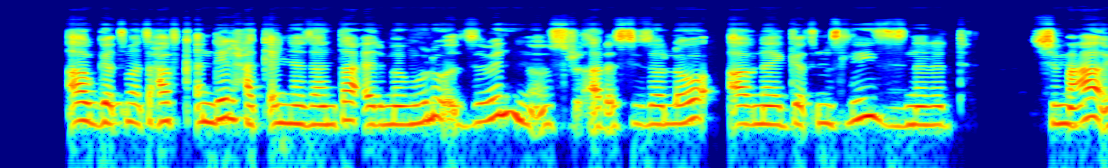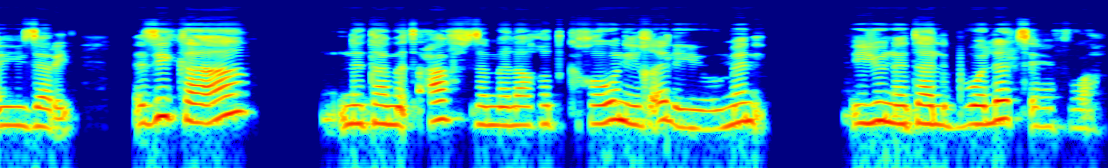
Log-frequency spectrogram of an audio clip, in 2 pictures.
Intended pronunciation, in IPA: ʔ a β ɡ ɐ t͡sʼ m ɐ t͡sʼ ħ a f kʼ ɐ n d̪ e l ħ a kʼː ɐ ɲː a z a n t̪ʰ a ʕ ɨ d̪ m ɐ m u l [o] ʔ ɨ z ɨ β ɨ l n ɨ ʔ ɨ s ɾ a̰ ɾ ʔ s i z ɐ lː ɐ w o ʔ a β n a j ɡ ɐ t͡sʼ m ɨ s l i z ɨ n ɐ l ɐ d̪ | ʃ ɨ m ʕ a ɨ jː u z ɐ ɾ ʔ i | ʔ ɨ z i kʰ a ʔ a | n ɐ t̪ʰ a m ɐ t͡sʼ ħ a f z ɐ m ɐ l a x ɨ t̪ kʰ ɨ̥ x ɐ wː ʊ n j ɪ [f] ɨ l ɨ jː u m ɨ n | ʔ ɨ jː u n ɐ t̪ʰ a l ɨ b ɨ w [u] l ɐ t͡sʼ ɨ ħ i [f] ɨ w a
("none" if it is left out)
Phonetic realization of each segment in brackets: u, x, ɔ, f

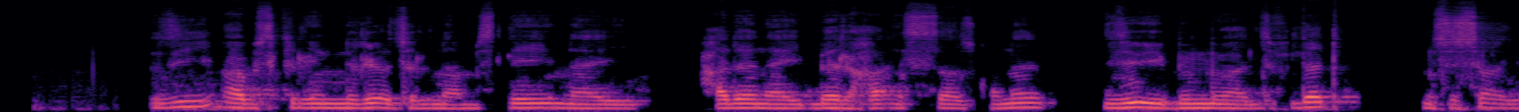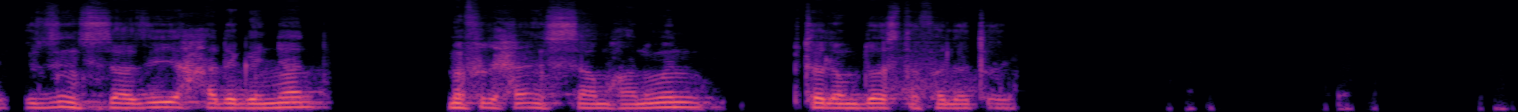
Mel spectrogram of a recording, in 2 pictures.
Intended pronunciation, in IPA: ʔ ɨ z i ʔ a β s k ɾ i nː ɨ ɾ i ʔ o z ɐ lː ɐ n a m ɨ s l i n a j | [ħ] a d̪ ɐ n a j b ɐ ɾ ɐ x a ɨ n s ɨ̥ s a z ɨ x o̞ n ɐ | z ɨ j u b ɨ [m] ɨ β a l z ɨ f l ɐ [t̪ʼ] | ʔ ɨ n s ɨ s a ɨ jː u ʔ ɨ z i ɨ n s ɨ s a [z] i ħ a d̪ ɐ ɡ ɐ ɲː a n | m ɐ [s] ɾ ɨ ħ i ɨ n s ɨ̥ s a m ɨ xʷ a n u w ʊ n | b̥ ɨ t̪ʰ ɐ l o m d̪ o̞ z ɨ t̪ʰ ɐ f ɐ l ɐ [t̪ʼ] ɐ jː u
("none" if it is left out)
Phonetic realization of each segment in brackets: ħ, m, t̪ʼ, z, f, t̪ʼ

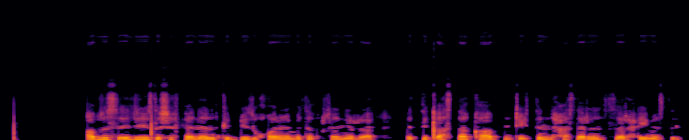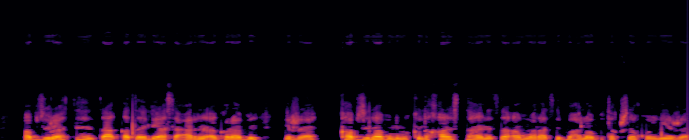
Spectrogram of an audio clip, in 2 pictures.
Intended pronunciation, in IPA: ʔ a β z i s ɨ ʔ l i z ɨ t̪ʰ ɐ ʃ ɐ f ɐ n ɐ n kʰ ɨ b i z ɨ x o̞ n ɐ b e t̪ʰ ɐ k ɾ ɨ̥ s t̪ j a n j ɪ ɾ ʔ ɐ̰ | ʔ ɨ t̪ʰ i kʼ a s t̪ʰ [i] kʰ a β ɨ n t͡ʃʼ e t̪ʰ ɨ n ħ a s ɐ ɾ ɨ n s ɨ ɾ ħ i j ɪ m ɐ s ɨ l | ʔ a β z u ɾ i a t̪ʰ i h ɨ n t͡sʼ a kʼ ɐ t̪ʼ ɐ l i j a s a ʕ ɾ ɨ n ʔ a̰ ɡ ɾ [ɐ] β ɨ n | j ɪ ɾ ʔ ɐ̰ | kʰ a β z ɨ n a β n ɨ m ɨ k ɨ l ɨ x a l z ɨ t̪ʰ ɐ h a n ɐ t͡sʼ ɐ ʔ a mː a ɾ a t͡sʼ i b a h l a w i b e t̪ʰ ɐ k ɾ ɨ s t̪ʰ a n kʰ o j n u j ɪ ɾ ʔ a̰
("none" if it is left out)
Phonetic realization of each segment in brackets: a, a

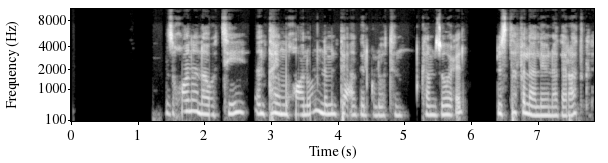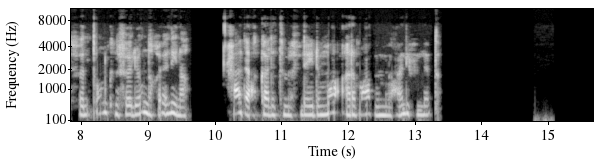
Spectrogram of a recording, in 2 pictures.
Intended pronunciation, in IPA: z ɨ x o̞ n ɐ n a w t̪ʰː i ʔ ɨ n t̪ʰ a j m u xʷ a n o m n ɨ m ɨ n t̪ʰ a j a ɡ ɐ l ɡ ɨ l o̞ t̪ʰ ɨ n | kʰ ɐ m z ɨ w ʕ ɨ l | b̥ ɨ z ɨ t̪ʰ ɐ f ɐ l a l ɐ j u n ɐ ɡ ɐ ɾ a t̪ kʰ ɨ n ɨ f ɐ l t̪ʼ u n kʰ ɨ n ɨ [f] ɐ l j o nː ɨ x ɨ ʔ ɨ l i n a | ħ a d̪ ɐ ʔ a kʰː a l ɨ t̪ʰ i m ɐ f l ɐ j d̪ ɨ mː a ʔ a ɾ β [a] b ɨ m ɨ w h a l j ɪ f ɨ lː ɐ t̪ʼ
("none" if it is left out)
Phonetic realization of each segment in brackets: f, a

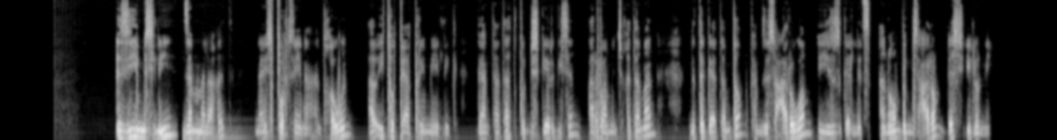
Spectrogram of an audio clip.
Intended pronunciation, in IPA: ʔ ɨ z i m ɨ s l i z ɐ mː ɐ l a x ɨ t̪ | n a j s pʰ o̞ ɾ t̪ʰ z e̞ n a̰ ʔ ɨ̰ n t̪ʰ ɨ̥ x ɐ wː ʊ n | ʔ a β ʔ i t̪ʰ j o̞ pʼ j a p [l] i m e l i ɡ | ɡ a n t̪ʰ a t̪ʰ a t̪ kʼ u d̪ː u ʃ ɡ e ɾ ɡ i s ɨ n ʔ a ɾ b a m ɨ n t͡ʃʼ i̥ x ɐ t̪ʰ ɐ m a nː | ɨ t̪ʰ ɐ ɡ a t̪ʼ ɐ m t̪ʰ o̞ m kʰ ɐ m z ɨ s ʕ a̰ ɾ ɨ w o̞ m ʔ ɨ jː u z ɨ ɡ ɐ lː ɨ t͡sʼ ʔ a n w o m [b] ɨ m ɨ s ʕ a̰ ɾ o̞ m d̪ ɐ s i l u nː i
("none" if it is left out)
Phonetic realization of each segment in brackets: ɾ, b

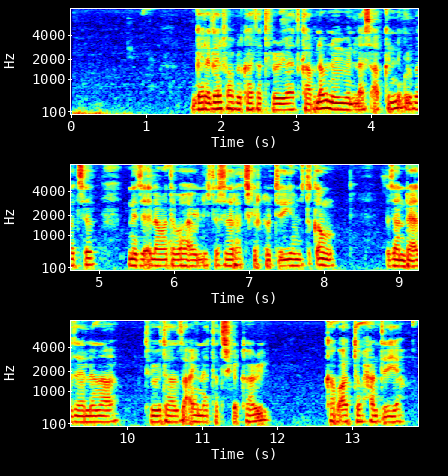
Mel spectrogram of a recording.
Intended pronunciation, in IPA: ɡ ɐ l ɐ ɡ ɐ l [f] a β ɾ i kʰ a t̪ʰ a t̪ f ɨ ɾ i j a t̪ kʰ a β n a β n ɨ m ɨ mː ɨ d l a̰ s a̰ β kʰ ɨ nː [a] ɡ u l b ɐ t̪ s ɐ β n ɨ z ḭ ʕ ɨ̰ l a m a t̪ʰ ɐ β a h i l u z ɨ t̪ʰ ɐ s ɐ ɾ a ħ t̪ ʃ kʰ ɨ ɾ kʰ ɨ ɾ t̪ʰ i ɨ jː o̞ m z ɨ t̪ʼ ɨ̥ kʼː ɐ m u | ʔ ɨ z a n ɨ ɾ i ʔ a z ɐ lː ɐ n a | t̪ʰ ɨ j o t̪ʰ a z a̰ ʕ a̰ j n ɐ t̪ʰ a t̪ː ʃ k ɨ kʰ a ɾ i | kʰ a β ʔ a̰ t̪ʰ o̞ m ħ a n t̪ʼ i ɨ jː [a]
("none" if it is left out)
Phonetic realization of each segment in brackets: f, i, a

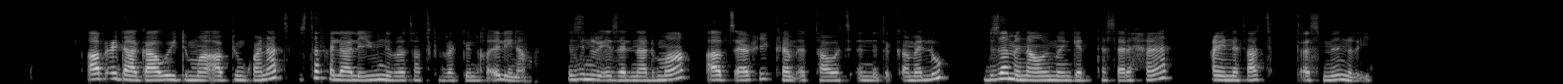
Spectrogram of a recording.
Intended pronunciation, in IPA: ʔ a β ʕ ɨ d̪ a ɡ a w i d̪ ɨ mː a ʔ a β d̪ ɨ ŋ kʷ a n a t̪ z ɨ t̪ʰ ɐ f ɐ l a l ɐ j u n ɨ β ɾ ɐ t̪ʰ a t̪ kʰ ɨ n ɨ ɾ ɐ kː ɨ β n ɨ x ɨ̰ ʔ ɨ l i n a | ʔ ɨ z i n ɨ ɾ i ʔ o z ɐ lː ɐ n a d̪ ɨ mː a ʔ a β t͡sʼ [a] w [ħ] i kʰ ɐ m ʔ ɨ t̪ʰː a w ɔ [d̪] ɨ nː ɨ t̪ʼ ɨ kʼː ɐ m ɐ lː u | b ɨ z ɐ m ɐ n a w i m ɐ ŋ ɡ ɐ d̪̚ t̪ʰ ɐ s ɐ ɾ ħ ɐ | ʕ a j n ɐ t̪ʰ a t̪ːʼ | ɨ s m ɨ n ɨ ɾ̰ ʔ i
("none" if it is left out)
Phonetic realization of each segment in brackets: ɐ, ħ, t̪

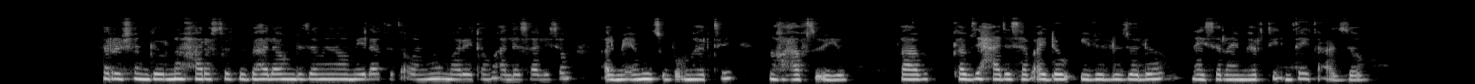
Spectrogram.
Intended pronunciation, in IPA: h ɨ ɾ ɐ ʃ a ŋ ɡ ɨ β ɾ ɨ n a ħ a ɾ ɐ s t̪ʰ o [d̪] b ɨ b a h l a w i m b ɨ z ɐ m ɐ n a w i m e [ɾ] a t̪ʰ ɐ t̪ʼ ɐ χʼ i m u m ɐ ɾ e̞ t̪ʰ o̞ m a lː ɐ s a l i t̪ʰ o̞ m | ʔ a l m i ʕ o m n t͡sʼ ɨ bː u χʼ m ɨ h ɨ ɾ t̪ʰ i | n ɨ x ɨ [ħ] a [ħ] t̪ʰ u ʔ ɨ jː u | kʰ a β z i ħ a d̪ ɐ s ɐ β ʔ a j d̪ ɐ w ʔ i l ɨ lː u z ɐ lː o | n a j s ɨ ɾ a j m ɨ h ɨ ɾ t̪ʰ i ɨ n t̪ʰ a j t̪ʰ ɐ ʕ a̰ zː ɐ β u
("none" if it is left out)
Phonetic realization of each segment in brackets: t̪, l, ħ, f

